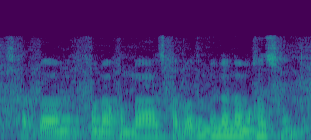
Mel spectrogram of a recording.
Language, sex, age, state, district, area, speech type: Bodo, male, 60+, Assam, Kokrajhar, rural, spontaneous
